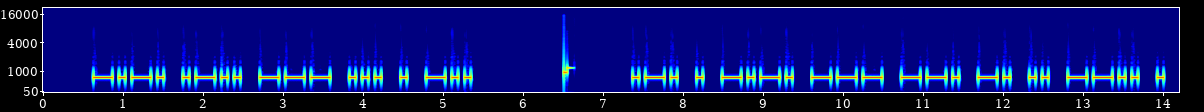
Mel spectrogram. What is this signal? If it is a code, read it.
Morse code, heard as a keyed tone, about 15 wpm, 700 Hz. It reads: CLOSED RECOGNIZE
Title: Sentences from Top 1400 Words - New Word Drill - 15wpm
